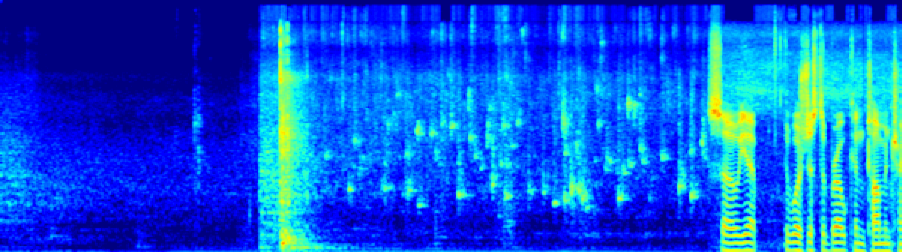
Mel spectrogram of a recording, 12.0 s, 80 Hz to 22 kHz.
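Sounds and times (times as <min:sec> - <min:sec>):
liquid dripping: 0:03.5 - 0:11.5
liquid splashing: 0:03.5 - 0:12.0.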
